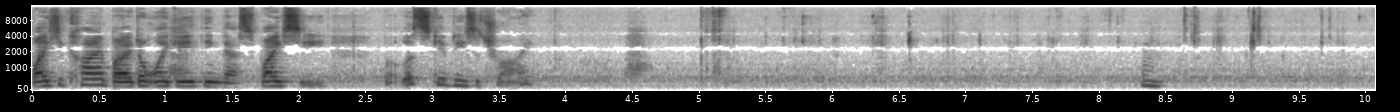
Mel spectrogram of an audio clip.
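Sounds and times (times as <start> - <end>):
mouth-closed chewing: 5.0 - 10.0.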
